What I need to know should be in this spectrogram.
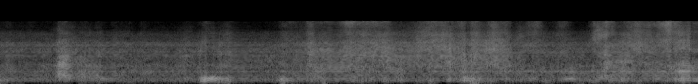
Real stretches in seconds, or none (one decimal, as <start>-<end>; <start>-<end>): none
